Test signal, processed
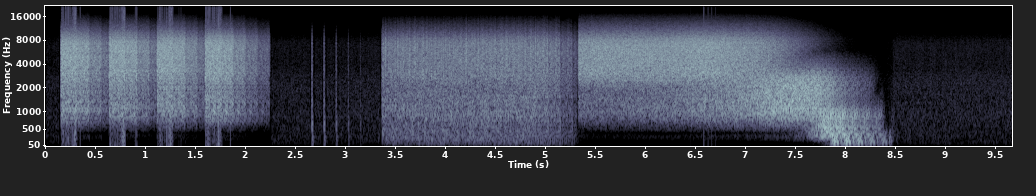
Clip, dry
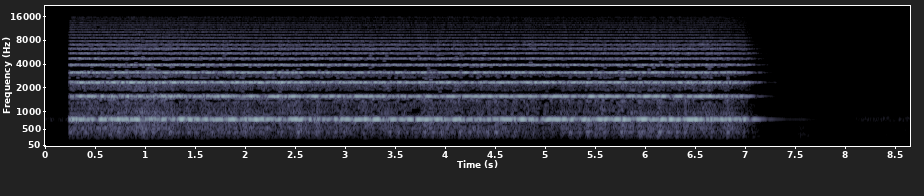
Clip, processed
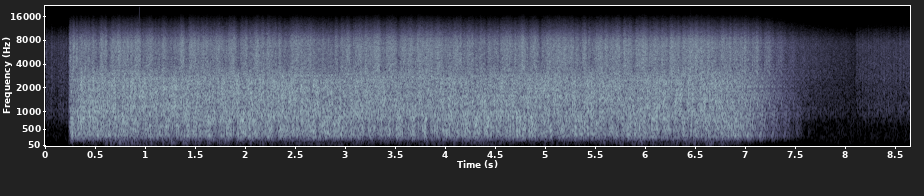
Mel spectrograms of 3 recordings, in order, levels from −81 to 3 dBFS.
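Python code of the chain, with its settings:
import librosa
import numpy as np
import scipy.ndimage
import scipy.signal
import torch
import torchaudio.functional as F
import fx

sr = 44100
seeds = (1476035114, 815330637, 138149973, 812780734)

p1 = fx.peak_eq(x, sr, hz=530.0, db=4.5, octaves=0.83)
p2 = fx.rider(p1, sr, range_db=4, speed_s=2.0)
p3 = p1 + (p2 * 10.0 ** (-1.0 / 20.0))
p4 = fx.freq_invert(p3, sr, carrier_hz=3900)
p5 = fx.noise_vocoder(p4, sr, seeds[0], bands=4)
p6 = fx.low_shelf(p5, sr, hz=240.0, db=-8.5)
p7 = p6 + fx.echo_feedback(p6, sr, ms=121, feedback_pct=31, wet_db=-3.0, dry=0)
p8 = 10.0 ** (-5.5 / 20.0) * (np.abs((p7 / 10.0 ** (-5.5 / 20.0) + 3.0) % 4.0 - 2.0) - 1.0)
y = fx.env_flatten(p8, sr, amount_pct=50)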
